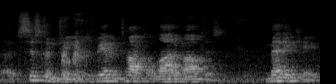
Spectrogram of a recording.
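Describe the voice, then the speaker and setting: Light background noise and audible room echo surround a man as he speaks. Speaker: candidate. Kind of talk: forum speech. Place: hall.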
